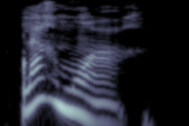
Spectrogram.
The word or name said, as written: armoire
